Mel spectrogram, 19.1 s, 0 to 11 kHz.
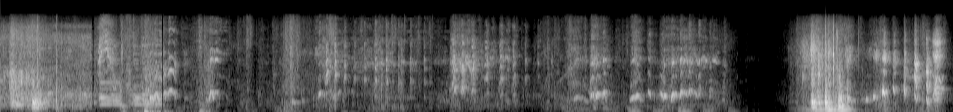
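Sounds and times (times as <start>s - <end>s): people laughing: 2.8s - 4.6s, 6.3s - 14.6s, 16.9s - 19.0s.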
